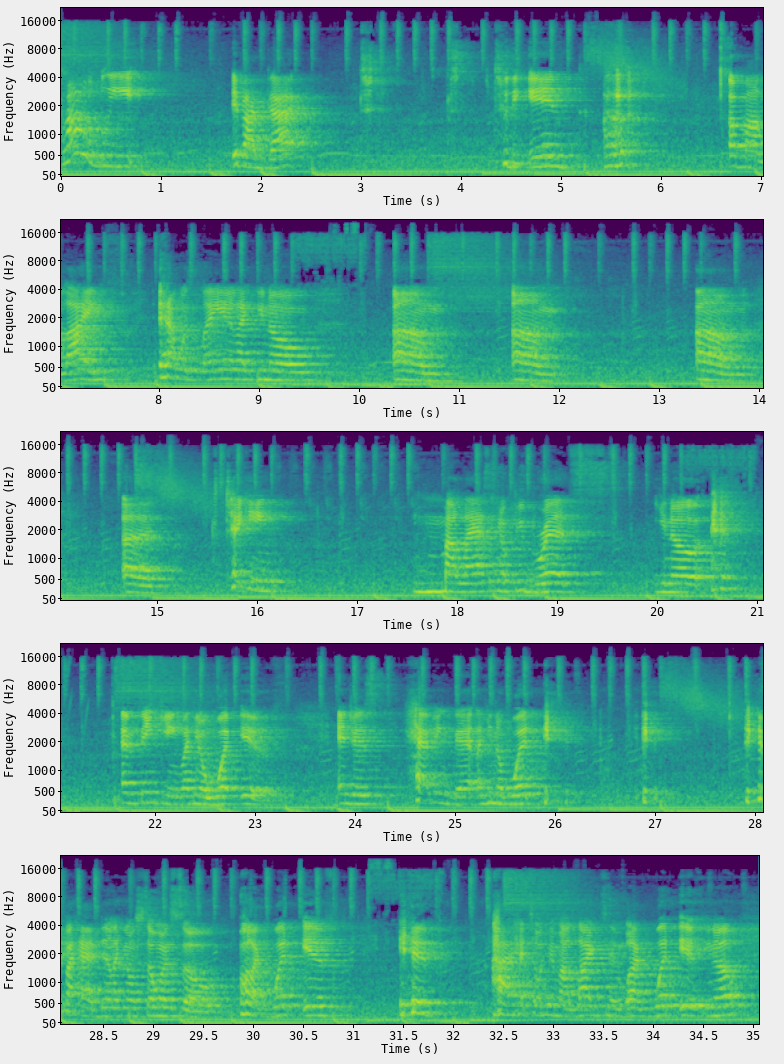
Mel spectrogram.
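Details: Adult woman who stutters and says she stutters less when angry, speaking in a Q&A; stuttering.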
